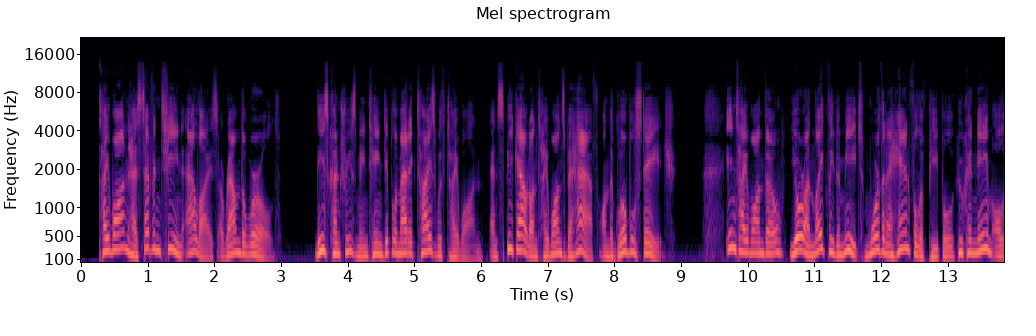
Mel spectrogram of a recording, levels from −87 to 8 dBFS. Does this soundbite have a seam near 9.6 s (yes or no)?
no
